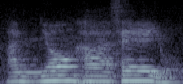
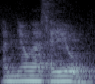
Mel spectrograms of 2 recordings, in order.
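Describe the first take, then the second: First: It is said very slowly, syllable by syllable. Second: It is said at a moderate, somewhat faster speed. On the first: "al principio vamos muy lentamente sílaba a sílaba" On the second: "Luego un poco más rápido"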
